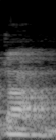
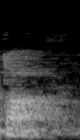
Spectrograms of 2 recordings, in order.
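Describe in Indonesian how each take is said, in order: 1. Bunyi t tipis, dengan vokal yang ringan. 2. Bunyi t tebal, dengan vokal yang gelap. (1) "harus tipis" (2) "bukan tok"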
